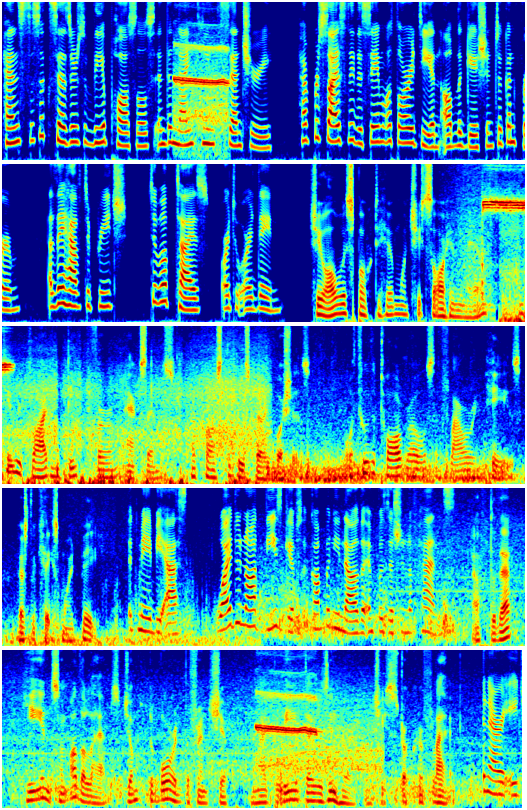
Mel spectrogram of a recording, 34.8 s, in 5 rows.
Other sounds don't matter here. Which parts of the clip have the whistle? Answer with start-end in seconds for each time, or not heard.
2.2-3.0, 13.3-14.1, 31.2-33.0.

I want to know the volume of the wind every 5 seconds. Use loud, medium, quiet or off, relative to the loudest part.
off, off, loud, loud, medium, medium, medium.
